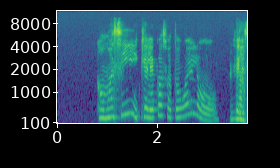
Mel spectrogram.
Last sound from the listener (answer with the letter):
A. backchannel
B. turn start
A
